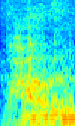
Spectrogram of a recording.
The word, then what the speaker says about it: 바울: 바울이라는 사람, 헬라어로 파울로스 이렇게 있죠. 영어로는 폴 이렇게 있습니다. 그러니까 좀 발음이 많이 바뀌었죠. 근데 한국어는 바울 이렇게 있습니다. 파울까지는 이제 바울로 바뀐 거죠. 파울로스 뒷자는 빼고.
